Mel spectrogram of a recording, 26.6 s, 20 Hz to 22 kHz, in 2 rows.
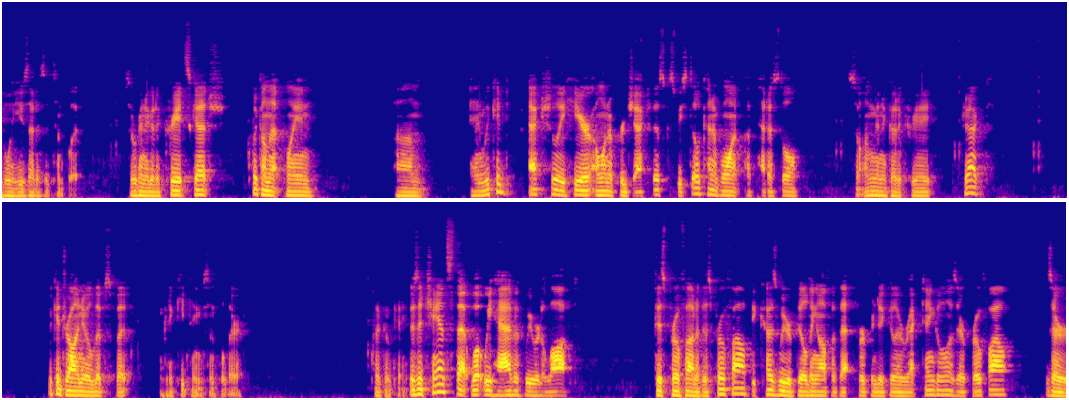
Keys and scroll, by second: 0.6 typing.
